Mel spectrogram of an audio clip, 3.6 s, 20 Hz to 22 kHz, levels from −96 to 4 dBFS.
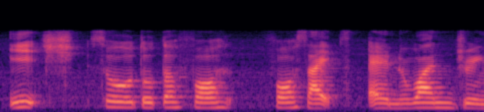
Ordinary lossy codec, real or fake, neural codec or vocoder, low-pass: none; real; none; 7.2 kHz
